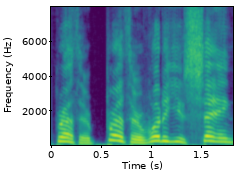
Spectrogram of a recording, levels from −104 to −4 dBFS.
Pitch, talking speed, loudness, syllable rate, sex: 210 Hz, 200 wpm, -17 LUFS, 5.0 syllables/s, male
